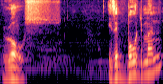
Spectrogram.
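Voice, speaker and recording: A Ghanaian-accented man preaching as a prophet in a church, his voice sitting at an ordinary middle pitch. He takes his time, stretching his declarations out unhurriedly before they rise into loud shouts. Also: expressive. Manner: slow drawn-out declarations that swell into loud shouts. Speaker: pastor, self-styled prophet. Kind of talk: prophetic preaching and praying over people. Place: church service.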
